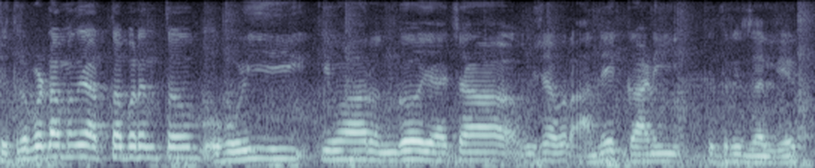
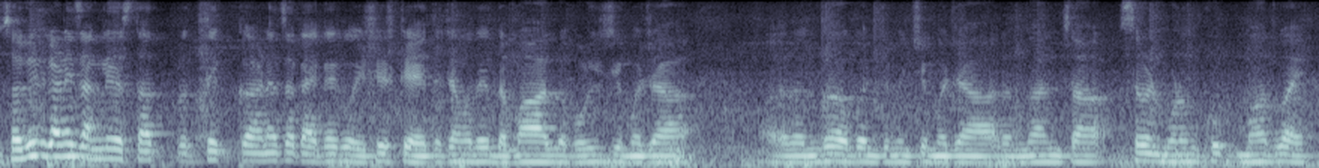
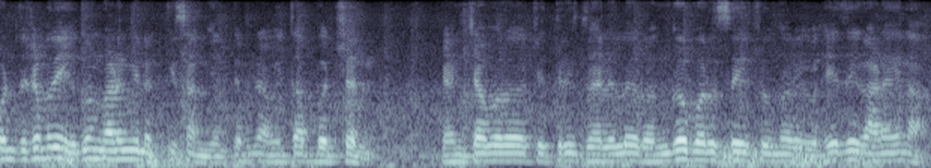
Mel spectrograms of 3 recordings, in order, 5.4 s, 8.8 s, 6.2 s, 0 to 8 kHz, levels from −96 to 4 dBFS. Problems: constant background noise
